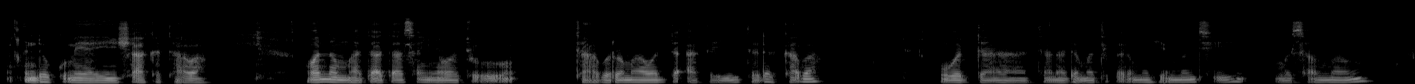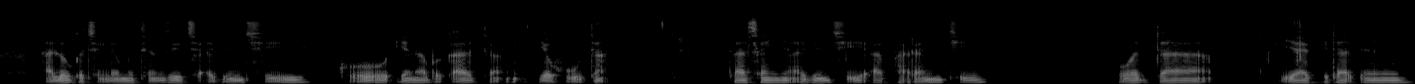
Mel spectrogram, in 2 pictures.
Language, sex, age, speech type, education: Hausa, male, 15-29, spontaneous, tertiary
